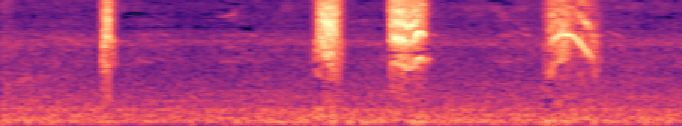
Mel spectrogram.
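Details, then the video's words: Female double-collared seedeater's calling, used to make males sing: four separate, sharp, high notes, a single short chip, then two fuller chirps and a final note sliding downward, with quiet gaps between. "Piado de Fêmea de Coleiro para Esquentar Coleiro frio"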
